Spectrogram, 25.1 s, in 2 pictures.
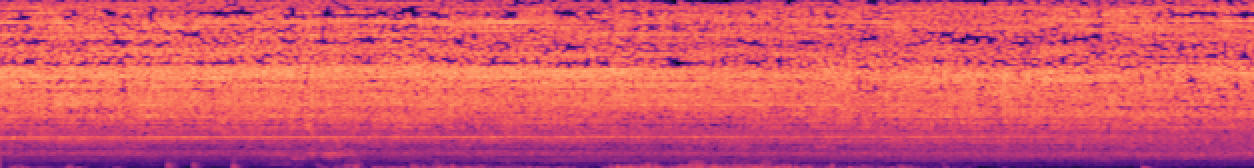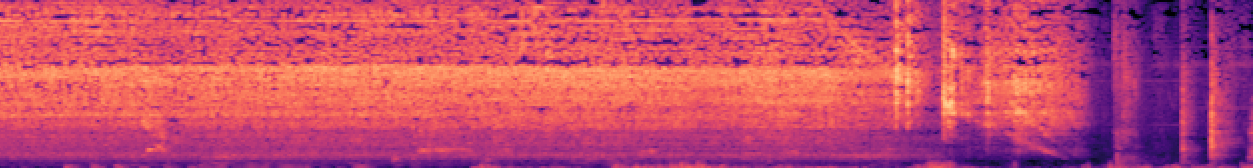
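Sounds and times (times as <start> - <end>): electric air pump running: 0.0 - 23.6.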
